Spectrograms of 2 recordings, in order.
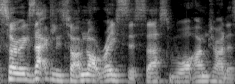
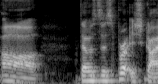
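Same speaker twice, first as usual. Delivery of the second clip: plain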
